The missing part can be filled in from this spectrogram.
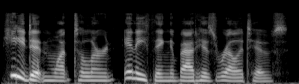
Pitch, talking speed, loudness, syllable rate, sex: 195 Hz, 180 wpm, -20 LUFS, 5.5 syllables/s, female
